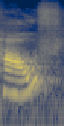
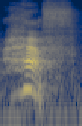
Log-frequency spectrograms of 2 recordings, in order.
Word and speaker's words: half: Super normal pronunciar o L, só que a gente não vai pronunciar o L dessa palavra. E a gente vai pronunciar o A com som de e. Então, a pronúncia não vai ser half, como eu vejo muita gente falando. Pronúncia vai ser have.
